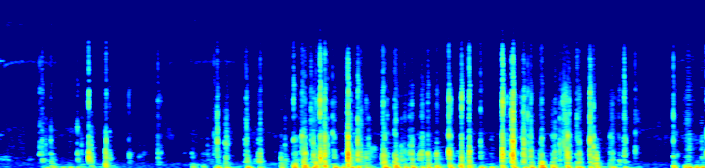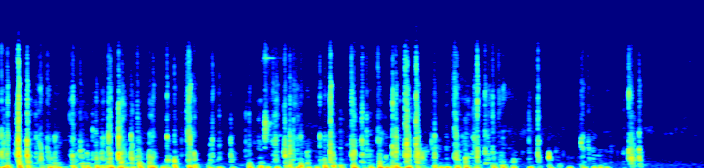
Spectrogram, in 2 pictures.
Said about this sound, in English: Okay, yeah, I'm typing up that comment now, but feel free to move on to other things.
